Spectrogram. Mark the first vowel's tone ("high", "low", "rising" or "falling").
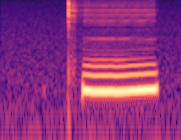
rising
